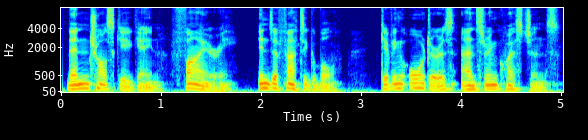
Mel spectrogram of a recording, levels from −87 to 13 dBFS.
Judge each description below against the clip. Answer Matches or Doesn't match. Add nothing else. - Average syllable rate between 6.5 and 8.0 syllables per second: Doesn't match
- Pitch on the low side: Matches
